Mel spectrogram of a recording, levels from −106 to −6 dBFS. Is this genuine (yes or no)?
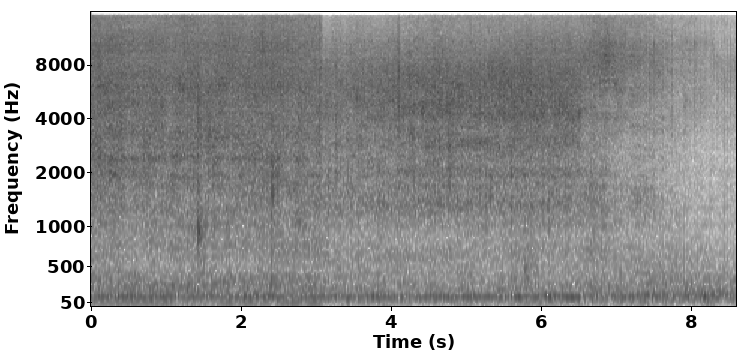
no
